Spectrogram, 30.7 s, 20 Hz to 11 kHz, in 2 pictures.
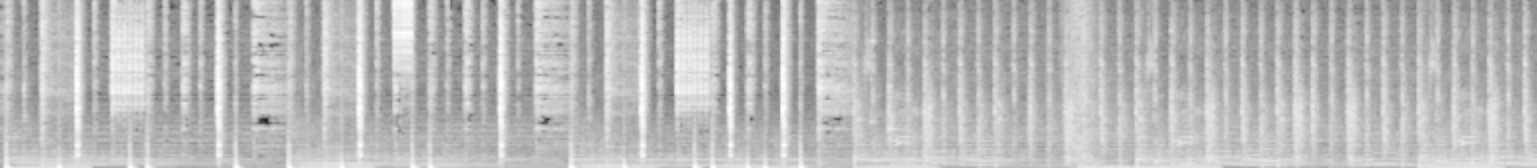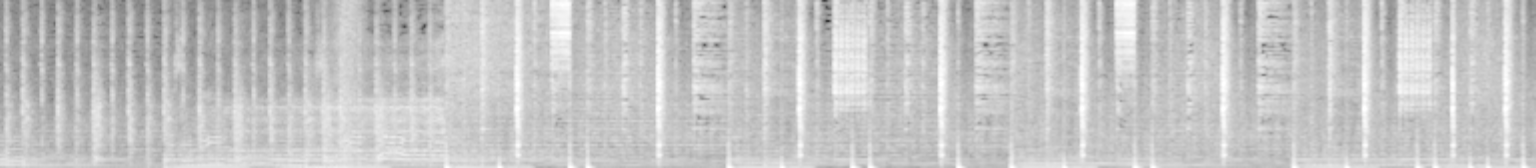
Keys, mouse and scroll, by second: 0.1 click, 0.3 Tab, 1.3-2.5 middle drag, 2.5 Tab, 3.7 Tab, 5.1 click, 6.2 ctrl+z, 7.5 Delete, 7.9 Tab, 8.5 alt+a, 8.8 scroll down 1, 9.0 middle click, 9.9-10.5 scroll up 2, 10.5 Tab, 11.7 click, 12.8 scroll down 1, 13.6-19.8 shift+middle drag, 19.8 click, 23.7 scroll up 1, 23.9 Tab, 24.7 scroll down 1, 25.0-26.5 middle drag, 26.5-27.0 scroll up 2, 27.0-28.3 middle drag, 28.3 ctrl+z, 28.6 ctrl+z, 30.0 middle click.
